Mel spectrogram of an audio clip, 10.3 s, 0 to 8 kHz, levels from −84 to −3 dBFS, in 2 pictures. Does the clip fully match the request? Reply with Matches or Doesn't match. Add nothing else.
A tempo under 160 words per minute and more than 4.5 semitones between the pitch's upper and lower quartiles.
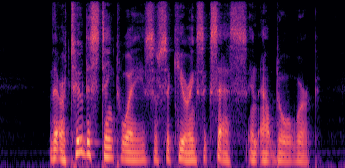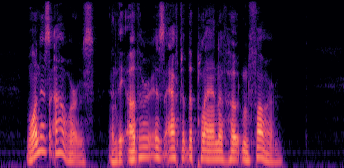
Matches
